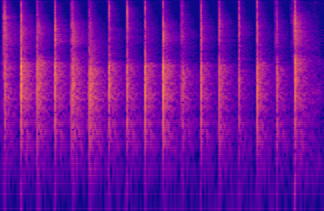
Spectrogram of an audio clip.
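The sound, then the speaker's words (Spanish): Hand claps ring out in a steady, evenly spaced run of about seventeen sharp, bright claps, with no talking, like a single person applauding students for doing very well in a Spanish lesson. “una ronda eh, genial de aplausos porque lo hicieron muy muy bien.”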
